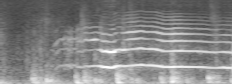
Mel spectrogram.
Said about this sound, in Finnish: Hyi saakeli, onpas sillä kollilla karmi ääni. Oikean ruumiskellarin kissa.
